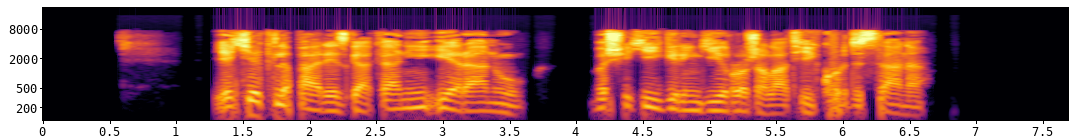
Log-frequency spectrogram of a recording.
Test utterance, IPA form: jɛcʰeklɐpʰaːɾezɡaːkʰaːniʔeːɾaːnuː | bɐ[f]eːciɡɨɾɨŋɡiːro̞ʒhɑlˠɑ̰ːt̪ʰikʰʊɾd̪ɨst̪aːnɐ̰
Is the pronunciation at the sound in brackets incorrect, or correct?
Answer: incorrect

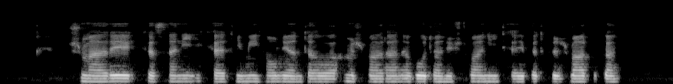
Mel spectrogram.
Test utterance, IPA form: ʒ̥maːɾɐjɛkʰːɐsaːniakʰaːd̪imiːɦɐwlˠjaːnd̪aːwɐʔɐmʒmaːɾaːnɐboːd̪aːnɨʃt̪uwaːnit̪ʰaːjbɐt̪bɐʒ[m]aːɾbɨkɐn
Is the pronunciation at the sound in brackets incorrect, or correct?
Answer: correct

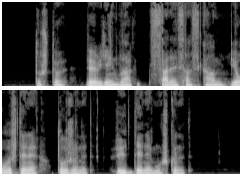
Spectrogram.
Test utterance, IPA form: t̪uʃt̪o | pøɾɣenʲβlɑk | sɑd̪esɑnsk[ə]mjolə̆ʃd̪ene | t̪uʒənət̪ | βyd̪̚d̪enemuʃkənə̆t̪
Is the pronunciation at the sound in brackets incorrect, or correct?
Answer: incorrect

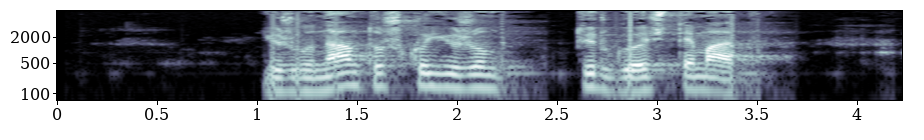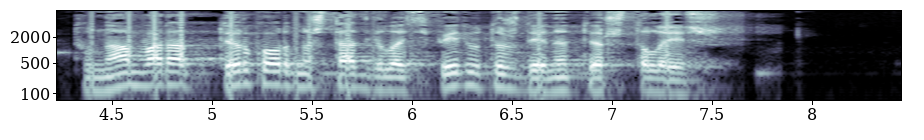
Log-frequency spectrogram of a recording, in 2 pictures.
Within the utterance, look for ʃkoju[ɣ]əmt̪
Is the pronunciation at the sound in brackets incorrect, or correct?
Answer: incorrect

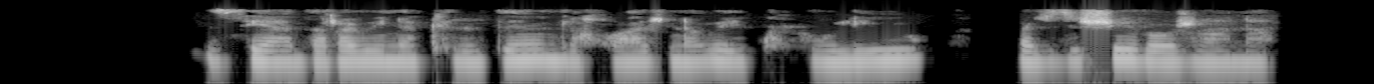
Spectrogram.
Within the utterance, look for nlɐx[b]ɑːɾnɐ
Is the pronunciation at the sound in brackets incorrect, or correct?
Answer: incorrect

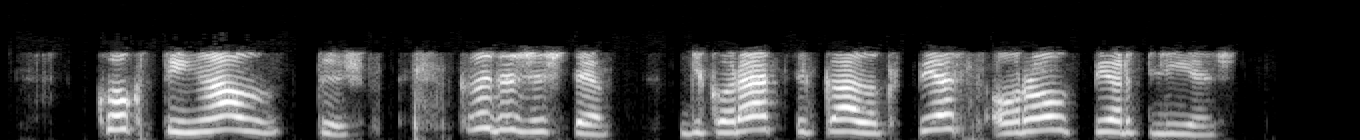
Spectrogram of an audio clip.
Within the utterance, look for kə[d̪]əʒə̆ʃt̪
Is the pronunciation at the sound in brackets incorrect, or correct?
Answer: correct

